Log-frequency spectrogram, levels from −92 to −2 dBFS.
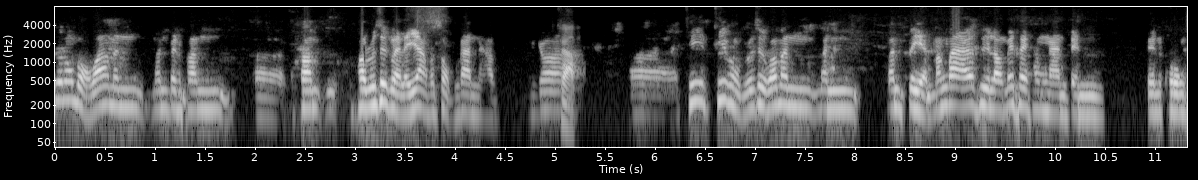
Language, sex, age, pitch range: Thai, male, 20-39, 155-185 Hz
